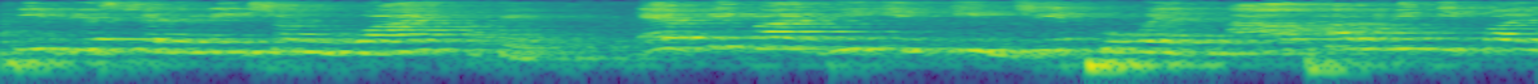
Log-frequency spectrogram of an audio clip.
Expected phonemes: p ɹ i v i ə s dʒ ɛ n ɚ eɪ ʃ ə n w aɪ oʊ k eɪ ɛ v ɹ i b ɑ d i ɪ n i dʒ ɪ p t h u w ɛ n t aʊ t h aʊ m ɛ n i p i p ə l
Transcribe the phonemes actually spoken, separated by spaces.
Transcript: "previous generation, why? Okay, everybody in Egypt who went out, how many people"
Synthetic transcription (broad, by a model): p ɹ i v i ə s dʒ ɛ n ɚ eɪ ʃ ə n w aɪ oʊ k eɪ ɛ v ɹ i b ɑ d i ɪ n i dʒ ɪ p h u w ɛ t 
